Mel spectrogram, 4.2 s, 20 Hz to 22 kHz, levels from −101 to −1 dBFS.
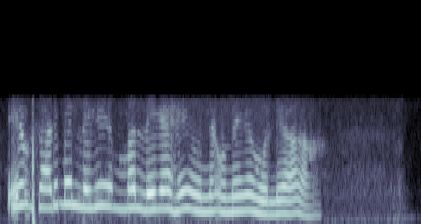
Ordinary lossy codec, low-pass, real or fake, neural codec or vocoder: none; 3.6 kHz; real; none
